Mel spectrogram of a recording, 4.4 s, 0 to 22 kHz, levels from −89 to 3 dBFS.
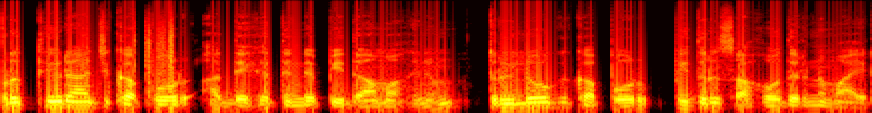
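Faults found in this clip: Filter restarted on every block: processing filter loses state at each block boundary, restarts from zero. Each block opens with a small transient, giving a steady 100 Hz buzz through the whole speech clip, which fits blocks of about 10 ms. Buzz tracks speech level, louder on stronger passages, receding in quieter ones. Component: per-block filter stage, state not carried between calls.

Cable scratch noise, 0.66–0.89 s: likely a worn cable, connector or control being moved, contact resistance fluctuating fast. Result is dense, irregular noise bursts laid over the speech for about a quarter second, sitting roughly 10 dB below the signal. Heard as brief scratching/rustling, then gone. Component: physical signal path upstream of capture.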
